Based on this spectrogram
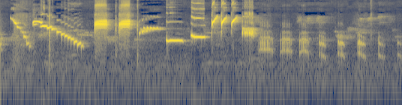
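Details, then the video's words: Gacor singing from an Asian pied starling, kept as masteran training audio: descending whistled slurs and loud squawks, then a run of about ten short clipped notes repeated roughly every quarter second, fading away. "Kicauan burung jalak suren gacor"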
